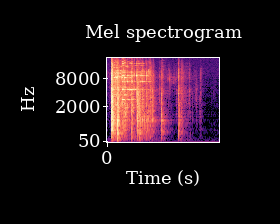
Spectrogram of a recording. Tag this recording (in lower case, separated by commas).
glass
